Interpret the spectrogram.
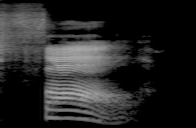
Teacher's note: ALL at the end of a root word has a broad A sound of ah, so this is fall.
